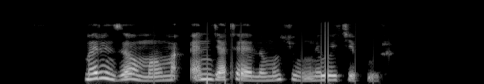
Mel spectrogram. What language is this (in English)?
Luo (Kenya and Tanzania)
